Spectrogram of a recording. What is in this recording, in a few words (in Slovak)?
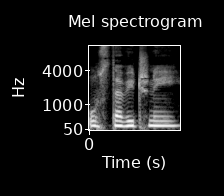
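"ustavičný", Slovak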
